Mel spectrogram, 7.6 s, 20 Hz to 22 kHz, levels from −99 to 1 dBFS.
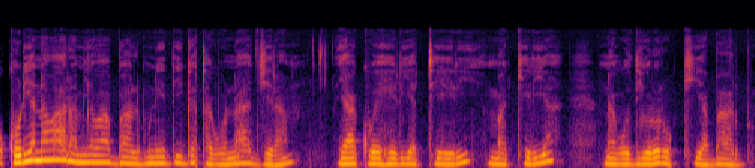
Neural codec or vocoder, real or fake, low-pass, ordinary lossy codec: none; real; 10.8 kHz; none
